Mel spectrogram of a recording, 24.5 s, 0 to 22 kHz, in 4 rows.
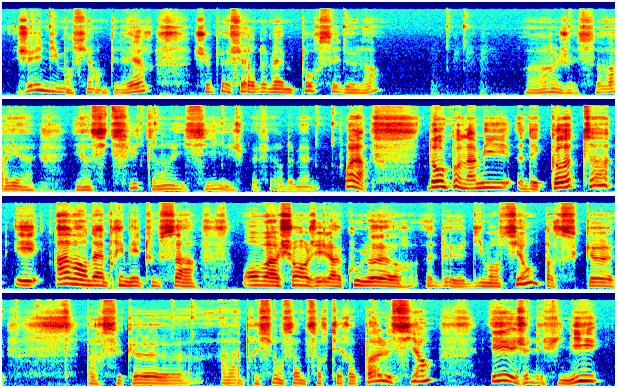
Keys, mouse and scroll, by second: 0.2 click, 3.2 click, 4.4 click, 5.6 click, 7.5 click, 8.3 click, 9.3 click, 10.3-11.2 scroll down 1, 11.3-13.6 middle drag, 18.5 click, 20.1 click, 22.1 click, 23.6 click.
